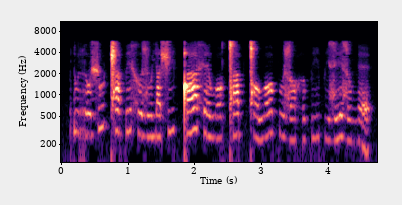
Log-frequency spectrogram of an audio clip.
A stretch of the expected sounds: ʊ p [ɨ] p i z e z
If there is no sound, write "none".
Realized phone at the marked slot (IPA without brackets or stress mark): i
